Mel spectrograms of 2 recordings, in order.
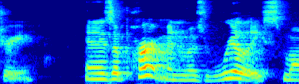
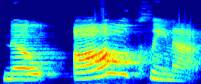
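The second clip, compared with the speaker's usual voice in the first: slow and much louder, digging in; insisting; 9 dB louder, slower than usual. A narrator's reading. Boy refusing to let his sister win. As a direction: stubbornly claim the job. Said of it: "I insisted".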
